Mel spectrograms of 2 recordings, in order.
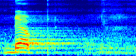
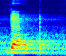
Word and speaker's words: debt: बैड डेट हम किसको बोलेंगे, देखो यहाँ पे स्पेलिंग होता है DEBT, डेब्ड, डेब्ट, लेकिन आपको बोलना है डेट, बैड डेट।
